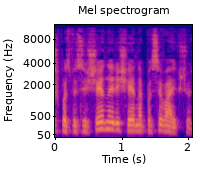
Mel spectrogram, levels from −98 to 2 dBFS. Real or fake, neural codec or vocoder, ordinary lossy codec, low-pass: real; none; MP3, 48 kbps; 10.8 kHz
